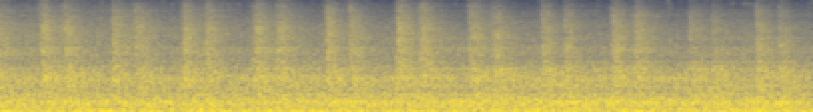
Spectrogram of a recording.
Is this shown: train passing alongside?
yes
